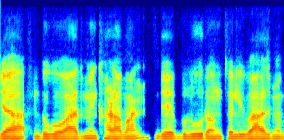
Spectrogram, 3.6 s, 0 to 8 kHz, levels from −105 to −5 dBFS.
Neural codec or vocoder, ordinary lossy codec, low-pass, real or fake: codec, 16 kHz, 16 kbps, FreqCodec, smaller model; none; none; fake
